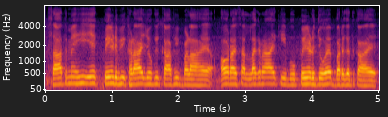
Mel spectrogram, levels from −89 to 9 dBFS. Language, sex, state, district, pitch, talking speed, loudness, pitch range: Hindi, male, Uttar Pradesh, Lalitpur, 175 Hz, 310 wpm, -13 LUFS, 160-180 Hz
